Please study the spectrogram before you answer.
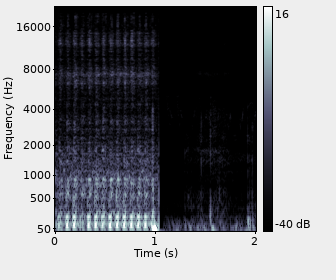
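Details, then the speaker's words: Four-wheeler with failed starter solenoid, run to prove the starter is good: quick even single-cylinder putter for about a second then shut off; steady firing, not rough, a healthy runner. "There it is. She's a runner. All the wires are good. Starter's good."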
